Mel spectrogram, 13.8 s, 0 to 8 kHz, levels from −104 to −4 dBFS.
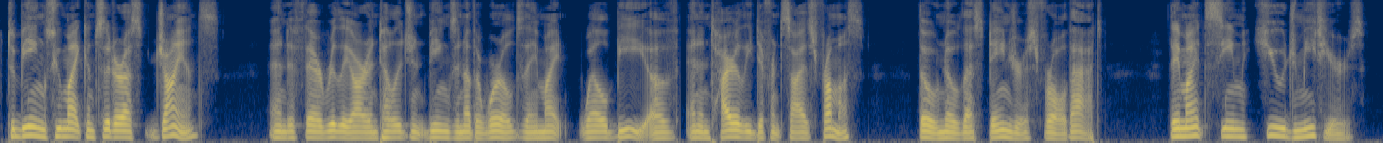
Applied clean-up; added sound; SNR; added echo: none; none; none; none.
